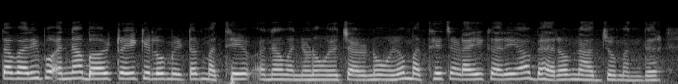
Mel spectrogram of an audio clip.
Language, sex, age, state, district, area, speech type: Sindhi, female, 18-30, Maharashtra, Mumbai Suburban, rural, spontaneous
